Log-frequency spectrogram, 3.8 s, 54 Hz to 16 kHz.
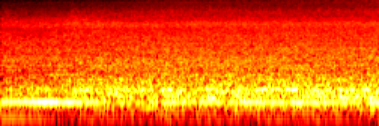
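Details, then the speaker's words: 2009 Dodge Ram idling steadily with a low drone and airy hiss after exhaust manifold bolt replacement; the earlier exhaust tick is gone, and the manifold was not cracked. "the ticking sound is all gone yay"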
